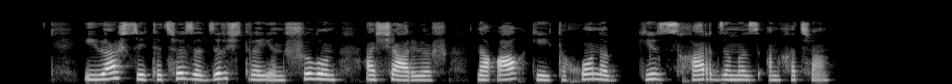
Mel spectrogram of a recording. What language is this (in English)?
Abkhazian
